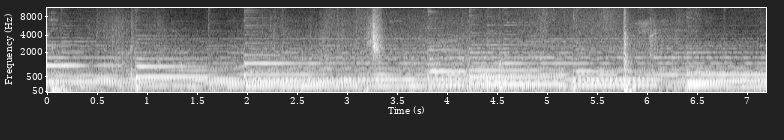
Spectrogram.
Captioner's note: gentle music; birds chirping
